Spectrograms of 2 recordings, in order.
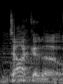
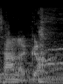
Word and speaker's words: Takano: Takano. Takano. You said Tanako. Tanako. Who is there a Tanako in this game? You just said it wrong.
